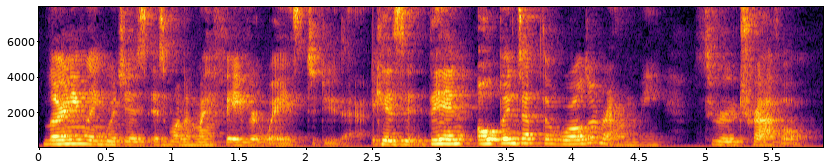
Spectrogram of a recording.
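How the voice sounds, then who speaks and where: A woman in her thirties giving earnest, encouraging advice to camera, slowing down to stress key words. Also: mid-range voice, a little mellow. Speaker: vlogger and stay-at-home mom. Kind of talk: scripted advice talk to camera. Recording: echoey room.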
